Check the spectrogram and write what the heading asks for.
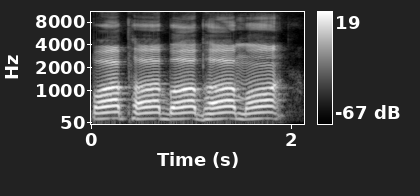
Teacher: इसके अंतर्गत प, फ, ब, भ, म और उ, ह्रस्व उ और दीर्घ उ, ये सभी दोनों ओठों के स्पर्श से बोले जाते हैं, इसलिए ये सब ओष्ठ ध्वनि के उदाहरण है।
